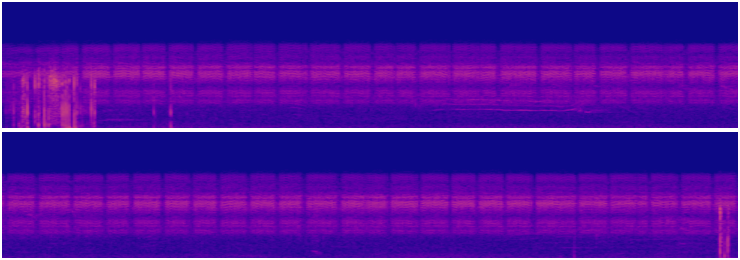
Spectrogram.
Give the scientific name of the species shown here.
Cicada orni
